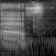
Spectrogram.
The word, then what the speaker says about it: herbs: cockney or something h but herbs are pronounced herbs and the story is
